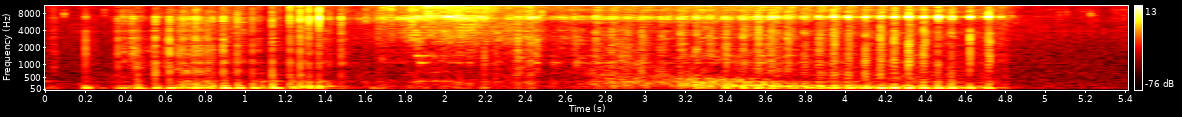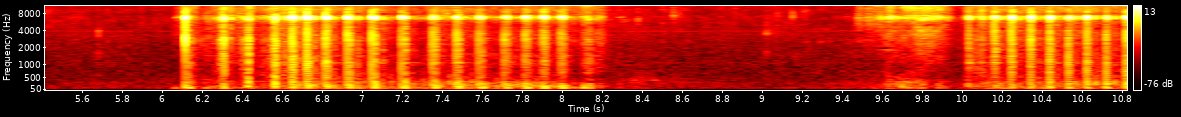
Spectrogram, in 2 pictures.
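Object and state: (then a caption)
Plastic pop tube. A single hollow pink corrugated plastic pop tube, held in both hands, has long nails run quickly along its ridges, giving rapid ratcheting clicks. The clicking comes in three bursts separated by short silences, with a low rumble under a steady bright, high edge.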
